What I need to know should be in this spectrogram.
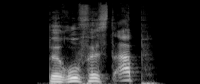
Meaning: second-person singular subjunctive I of abberufen
- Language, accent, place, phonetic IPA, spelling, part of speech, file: German, Germany, Berlin, [bəˌʁuːfəst ˈap], berufest ab, verb, De-berufest ab.ogg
